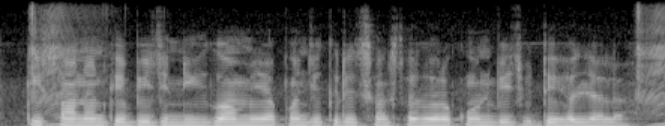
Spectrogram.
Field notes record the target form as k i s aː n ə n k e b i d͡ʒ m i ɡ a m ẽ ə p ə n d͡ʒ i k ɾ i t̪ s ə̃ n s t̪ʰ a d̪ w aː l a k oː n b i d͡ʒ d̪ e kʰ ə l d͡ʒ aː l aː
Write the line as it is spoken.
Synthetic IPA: k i s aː n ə n k e b i d͡ʒ n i ɡ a m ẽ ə p ə n d͡ʒ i k ɾ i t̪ s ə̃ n s t̪ʰ a d̪ w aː ɾ a k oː n b i d͡ʒ d̪ e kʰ ə l d͡ʒ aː l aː

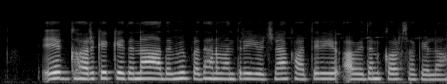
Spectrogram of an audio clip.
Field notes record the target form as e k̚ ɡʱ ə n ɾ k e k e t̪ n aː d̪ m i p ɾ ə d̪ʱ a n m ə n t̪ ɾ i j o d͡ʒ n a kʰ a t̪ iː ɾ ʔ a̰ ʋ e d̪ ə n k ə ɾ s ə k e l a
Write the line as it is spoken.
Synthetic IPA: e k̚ ɡʱ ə ɾ k e k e t̪ n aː d̪ m i p ɾ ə d̪ʱ a n m ə n t̪ ɾ i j o d͡ʒ n a kʰ a t̪ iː ɾ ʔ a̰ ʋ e d̪ ə n k ə ɾ s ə k e l a

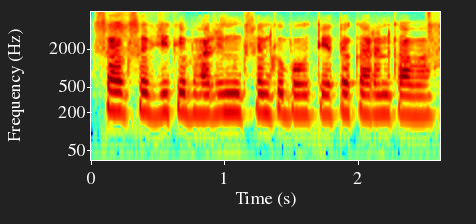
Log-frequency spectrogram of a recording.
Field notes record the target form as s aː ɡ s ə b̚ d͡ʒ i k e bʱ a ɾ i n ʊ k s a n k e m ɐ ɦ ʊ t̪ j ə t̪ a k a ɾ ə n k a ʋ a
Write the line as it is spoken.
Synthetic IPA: s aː ɡ s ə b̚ d͡ʒ i k e bʱ a ɾ i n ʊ k s a n k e b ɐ ɦ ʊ t̪ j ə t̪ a k a ɾ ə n k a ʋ a

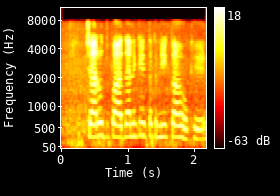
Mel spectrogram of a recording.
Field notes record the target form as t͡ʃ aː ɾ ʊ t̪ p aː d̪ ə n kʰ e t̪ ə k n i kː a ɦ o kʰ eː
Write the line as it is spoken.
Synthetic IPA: t͡ʃ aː ɾ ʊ t̪ p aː d̪ ə n k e t̪ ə k n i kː a ɦ o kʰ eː

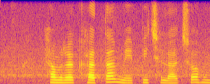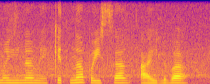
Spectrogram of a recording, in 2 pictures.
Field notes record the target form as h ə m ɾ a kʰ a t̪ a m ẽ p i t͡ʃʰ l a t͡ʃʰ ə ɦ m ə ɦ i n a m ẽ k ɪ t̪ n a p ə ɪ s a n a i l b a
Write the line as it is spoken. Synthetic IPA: h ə m ɾ a kʰ a t̪ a m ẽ p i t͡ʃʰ l a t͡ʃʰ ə ɦ m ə ɦ i n a m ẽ k ɪ t̪ n a p ə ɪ s a n a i l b a

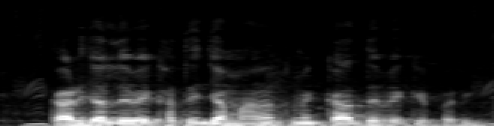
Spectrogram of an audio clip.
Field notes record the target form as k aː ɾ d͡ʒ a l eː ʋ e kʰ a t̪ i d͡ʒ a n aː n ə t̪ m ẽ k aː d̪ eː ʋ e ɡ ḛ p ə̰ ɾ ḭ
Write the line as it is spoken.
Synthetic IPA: k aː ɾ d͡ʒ a l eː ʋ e kʰ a t̪ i d͡ʒ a m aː n ə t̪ m ẽ k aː d̪ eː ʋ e k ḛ p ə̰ ɾ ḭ

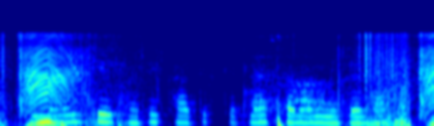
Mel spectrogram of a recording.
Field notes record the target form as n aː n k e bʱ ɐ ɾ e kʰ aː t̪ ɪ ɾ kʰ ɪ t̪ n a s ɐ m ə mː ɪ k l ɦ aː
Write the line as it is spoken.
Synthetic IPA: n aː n k e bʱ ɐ ɾ e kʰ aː t̪ ɪ ɾ k ɪ t̪ n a s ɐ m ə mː ɪ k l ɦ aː

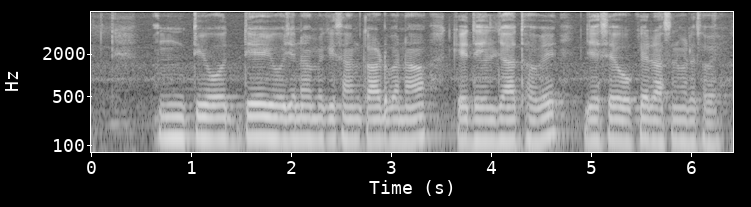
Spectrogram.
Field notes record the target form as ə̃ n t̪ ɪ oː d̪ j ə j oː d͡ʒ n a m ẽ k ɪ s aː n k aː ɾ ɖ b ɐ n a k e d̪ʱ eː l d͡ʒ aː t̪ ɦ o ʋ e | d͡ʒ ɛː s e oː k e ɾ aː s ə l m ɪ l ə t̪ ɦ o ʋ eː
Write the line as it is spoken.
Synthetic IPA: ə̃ n t̪ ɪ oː d̪ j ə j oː d͡ʒ n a m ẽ k ɪ s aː n k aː ɾ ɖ b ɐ n a k e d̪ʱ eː l d͡ʒ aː t̪ ɦ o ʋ e | d͡ʒ ɛː s e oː k e ɾ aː s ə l m ɪ l ə t̪ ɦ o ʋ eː

